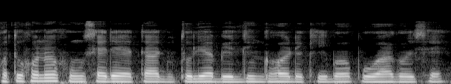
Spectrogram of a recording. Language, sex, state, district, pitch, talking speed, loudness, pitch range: Assamese, male, Assam, Sonitpur, 125 Hz, 160 wpm, -14 LUFS, 120-130 Hz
